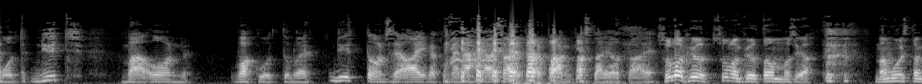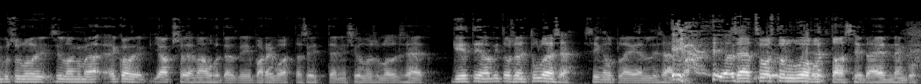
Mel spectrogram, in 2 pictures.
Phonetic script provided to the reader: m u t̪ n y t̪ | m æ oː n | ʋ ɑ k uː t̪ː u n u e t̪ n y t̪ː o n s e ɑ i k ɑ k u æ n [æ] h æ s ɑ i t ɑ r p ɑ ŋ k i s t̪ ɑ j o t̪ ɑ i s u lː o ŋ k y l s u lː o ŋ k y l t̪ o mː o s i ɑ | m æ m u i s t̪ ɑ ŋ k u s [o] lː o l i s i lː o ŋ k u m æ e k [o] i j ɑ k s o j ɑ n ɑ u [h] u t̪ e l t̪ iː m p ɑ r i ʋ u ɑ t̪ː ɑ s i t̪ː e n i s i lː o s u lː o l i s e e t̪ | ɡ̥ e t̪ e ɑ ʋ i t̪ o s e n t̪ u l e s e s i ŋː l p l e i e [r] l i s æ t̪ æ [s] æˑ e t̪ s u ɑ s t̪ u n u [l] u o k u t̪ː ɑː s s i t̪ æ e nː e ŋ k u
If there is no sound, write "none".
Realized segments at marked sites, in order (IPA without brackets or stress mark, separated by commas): æ, u, o, h, r, s, l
